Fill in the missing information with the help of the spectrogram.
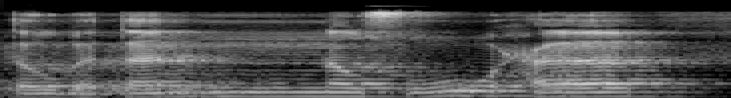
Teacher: توبہ میں مولین ہے, با کو جلدی ادا کریں گے. تنوین کے بعد نون آنے کی وجہ سے توبتن ادغام ہے, یہ غنہ ہوگا یہاں پہ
